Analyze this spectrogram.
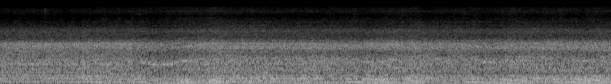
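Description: Large forklift's engine running steadily, a constant low drone.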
